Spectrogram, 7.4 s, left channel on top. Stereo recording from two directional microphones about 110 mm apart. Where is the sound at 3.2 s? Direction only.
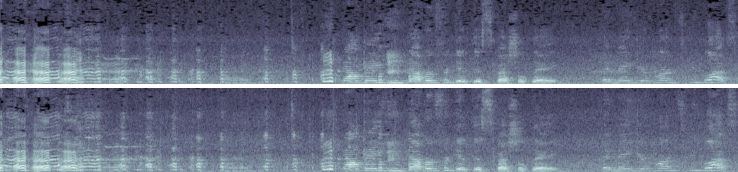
5° left (ahead or behind).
